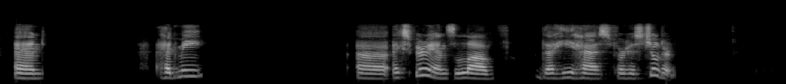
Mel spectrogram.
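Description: A young woman speaks calmly and close to the microphone, in short phrases with pauses.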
